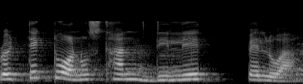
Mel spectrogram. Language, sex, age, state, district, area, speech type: Assamese, female, 45-60, Assam, Barpeta, rural, read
